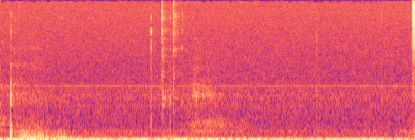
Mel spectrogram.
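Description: Mouse clicks during computer account setup: a few small, faint clicks spaced apart in a quiet room, with a low hum underneath and one sharper click at the very end.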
